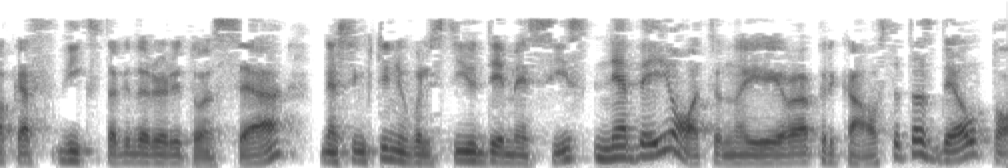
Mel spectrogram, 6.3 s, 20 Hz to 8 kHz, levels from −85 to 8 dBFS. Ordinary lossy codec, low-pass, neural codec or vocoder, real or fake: MP3, 24 kbps; 7.2 kHz; codec, 16 kHz, 2 kbps, X-Codec, WavLM features, trained on Multilingual LibriSpeech; fake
